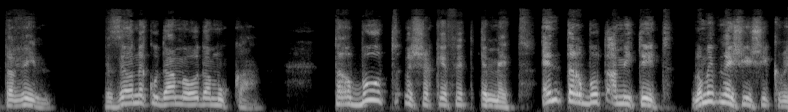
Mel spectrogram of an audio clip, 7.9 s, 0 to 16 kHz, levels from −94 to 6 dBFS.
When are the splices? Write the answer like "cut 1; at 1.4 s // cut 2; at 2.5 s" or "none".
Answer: cut 1; at 4.0 s // cut 2; at 5.4 s // cut 3; at 6.8 s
